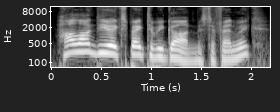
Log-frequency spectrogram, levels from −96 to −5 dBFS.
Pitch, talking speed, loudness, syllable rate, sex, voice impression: 170 Hz, 275 wpm, -17 LUFS, 6.6 syllables/s, male, very masculine, slightly old, thick, tensed, very powerful, bright, slightly soft, slightly muffled, fluent, slightly raspy, cool, intellectual, refreshing, sincere, slightly calm, mature, friendly, reassuring, unique, slightly elegant, wild, slightly sweet, lively, kind, slightly modest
